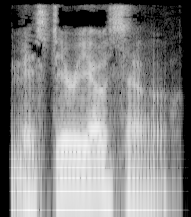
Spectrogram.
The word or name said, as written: misterioso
